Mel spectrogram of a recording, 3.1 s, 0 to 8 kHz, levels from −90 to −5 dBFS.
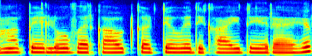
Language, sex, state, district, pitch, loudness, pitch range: Hindi, female, Maharashtra, Aurangabad, 215 Hz, -15 LUFS, 210-220 Hz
